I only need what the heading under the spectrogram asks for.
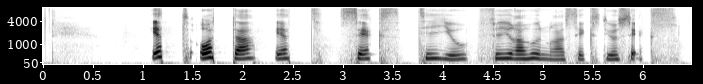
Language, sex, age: Swedish, female, 48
